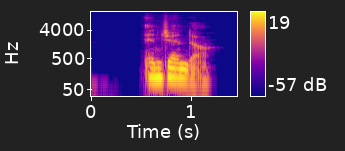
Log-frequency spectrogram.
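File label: "engender", Australian English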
